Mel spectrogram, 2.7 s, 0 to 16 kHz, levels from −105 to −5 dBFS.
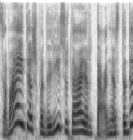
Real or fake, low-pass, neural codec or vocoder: real; 14.4 kHz; none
